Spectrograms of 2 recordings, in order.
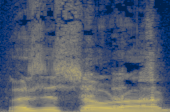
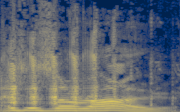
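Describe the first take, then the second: First: Said in the usual way. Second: Higher, laughing through it; can't stop laughing. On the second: Real, not acted.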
